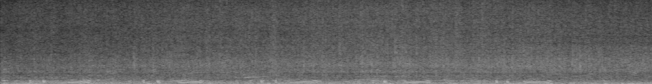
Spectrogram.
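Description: Feral pigeons cooing close by: a run of low, rolling coos repeated about every half second, over steady background noise.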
